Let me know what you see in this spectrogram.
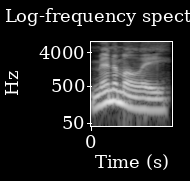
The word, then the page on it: minimally: British English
